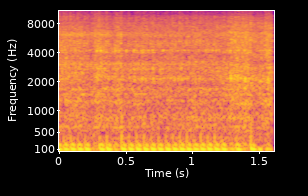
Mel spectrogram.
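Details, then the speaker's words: Honda Beat scooter CVT pulling away after a new pulley shaft and bearing were fitted, replacing a worn drive that gave a rough, rattly start; the original brass bushing was kept. Now a smooth, even low pulse with no grinding or rattle. "hasilnya untuk tarikan awal itu sudah halus enggak suara grejek-grejek lagi karena aspulinnya udah baru bearingnya udah baru"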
